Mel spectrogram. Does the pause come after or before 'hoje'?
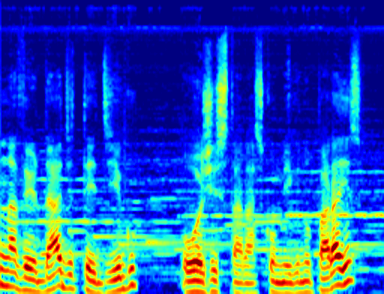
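before. The pause comes before the word hoje. The promise is of paradise that very day. "significa o que muitos pensam"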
